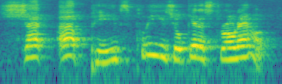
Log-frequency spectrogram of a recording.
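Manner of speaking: high-pitched anxious begging; urgent plea. Acted. Pleading with Peeves to hush.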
